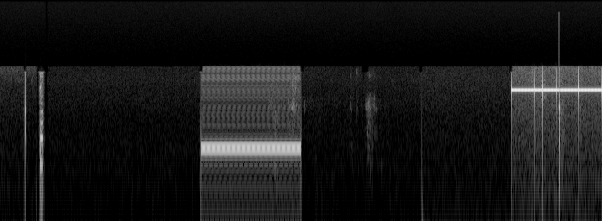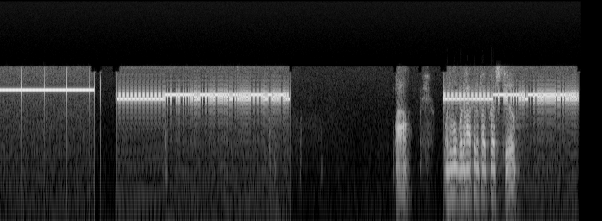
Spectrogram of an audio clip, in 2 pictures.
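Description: Over a narrow, tinny phone line, a call to a practice's phone number listed on its website brings a low steady beep. This gives way to a long high-pitched tone, then harsh warbling fax-machine screeches in several loud bursts with short gaps between.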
